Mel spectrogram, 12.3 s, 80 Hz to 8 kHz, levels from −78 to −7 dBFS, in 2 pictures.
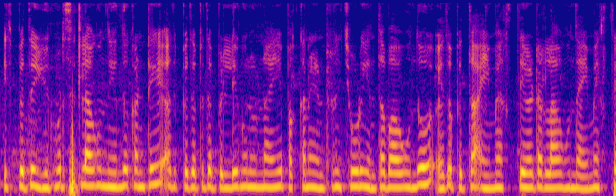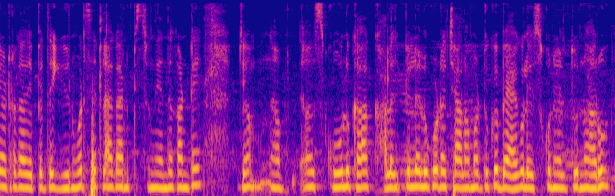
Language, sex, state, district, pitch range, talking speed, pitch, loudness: Telugu, male, Andhra Pradesh, Krishna, 210-225 Hz, 200 wpm, 215 Hz, -19 LUFS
